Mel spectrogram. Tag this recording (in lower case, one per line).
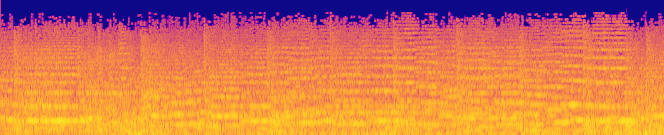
music
theme music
